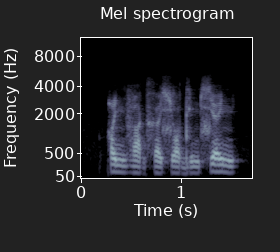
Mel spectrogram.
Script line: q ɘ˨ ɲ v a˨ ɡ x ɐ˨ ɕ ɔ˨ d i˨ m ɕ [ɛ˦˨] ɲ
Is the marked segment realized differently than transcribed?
no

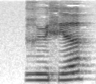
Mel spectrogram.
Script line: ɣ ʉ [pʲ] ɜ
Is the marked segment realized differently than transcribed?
yes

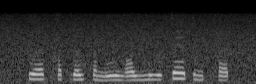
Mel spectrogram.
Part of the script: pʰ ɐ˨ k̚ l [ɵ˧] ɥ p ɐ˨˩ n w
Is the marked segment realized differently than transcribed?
yes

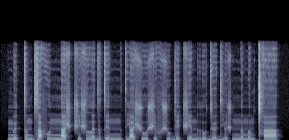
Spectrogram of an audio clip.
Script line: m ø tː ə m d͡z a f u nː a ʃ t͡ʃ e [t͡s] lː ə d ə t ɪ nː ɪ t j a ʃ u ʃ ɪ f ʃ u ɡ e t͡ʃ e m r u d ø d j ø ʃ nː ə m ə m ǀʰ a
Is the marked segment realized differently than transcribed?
yes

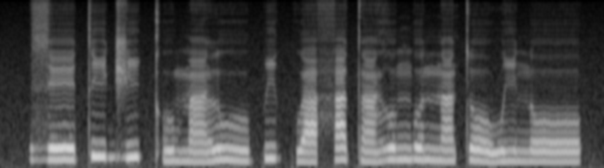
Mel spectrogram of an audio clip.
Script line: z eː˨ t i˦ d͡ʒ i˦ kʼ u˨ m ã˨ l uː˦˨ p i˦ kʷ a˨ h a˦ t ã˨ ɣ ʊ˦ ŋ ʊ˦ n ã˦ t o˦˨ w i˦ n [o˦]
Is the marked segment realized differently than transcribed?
yes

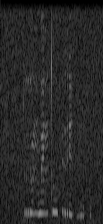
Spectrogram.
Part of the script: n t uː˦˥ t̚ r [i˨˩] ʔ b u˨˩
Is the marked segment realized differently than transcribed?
no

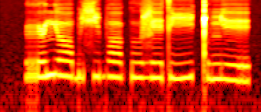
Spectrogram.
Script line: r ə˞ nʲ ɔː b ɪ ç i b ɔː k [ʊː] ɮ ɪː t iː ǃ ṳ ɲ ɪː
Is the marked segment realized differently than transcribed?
yes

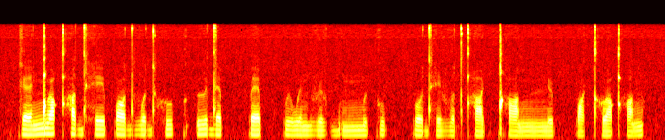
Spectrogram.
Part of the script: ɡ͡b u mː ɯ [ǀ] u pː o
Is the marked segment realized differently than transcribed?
yes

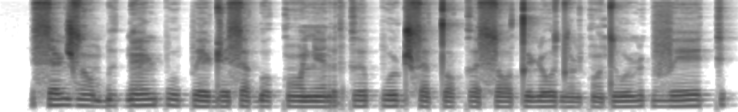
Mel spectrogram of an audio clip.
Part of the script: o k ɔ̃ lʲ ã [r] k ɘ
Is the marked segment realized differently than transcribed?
no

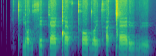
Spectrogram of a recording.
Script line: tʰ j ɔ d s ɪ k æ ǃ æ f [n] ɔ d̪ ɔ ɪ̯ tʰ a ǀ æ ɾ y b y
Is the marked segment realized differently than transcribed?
yes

